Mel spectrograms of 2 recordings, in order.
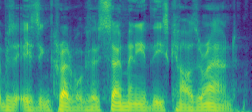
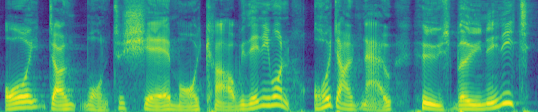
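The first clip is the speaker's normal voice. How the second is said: a put-on Brummie voice, drawn out and raised; a slow, raised Birmingham accent that sounds put on; 3 semitones higher, 4 dB louder, slower than usual. Shown as a demonstration. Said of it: "Brummie is a different accent. It's more like that".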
